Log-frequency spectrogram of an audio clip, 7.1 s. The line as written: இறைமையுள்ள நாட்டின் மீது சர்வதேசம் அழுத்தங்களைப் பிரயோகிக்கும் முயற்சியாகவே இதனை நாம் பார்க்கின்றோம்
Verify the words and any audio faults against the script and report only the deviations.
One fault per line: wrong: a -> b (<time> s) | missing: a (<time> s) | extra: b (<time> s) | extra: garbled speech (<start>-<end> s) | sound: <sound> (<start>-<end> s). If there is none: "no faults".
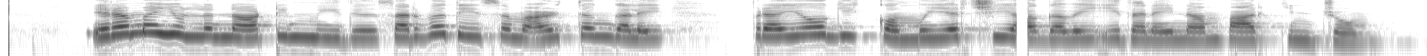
sound: dropout (5.1-5.1 s)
